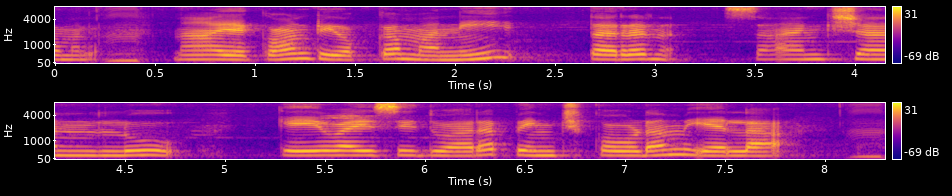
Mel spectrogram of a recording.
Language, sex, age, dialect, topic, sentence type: Telugu, female, 25-30, Utterandhra, banking, question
